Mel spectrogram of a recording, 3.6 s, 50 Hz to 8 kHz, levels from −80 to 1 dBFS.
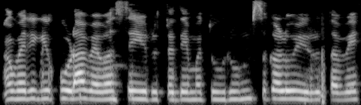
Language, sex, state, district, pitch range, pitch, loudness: Kannada, female, Karnataka, Bijapur, 215-230 Hz, 220 Hz, -17 LUFS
